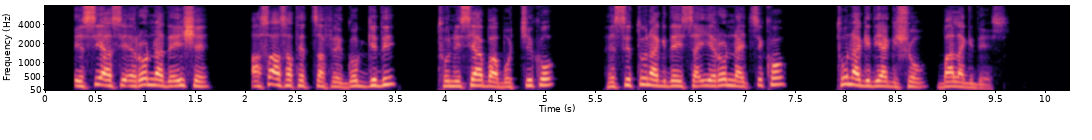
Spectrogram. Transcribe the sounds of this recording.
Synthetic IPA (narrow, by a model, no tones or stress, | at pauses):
ʔɪsːɪɐsɪɛɾɔnːɐd̪ɛʔɪʃɛ | ʔɐsɐːs̬ɐt̪ɛt͡sːɐfɛɡɔɡːɪd̪ɪ | t̪ʊnɪsɪjaːbaːbɔt͡ʃːɪkɔ | hɛsːɪt̪ʊnɐɡɪd̪ɛjsːɐɪɛɾɔnːɐɪt͡sʼːɪkɔ | t̪ʊnɐɡɪd̪ɪjaːɡɪʃːɔbɐlɐɡɪd̪e̞̰ːs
